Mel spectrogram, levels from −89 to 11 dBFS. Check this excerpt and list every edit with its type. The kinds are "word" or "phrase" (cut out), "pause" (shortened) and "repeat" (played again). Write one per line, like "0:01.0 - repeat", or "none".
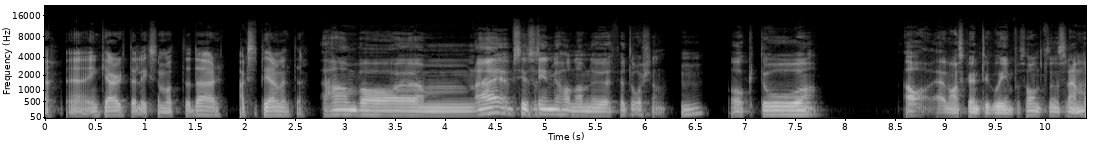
0:01.8 - pause
0:04.9 - phrase
0:06.6 - pause

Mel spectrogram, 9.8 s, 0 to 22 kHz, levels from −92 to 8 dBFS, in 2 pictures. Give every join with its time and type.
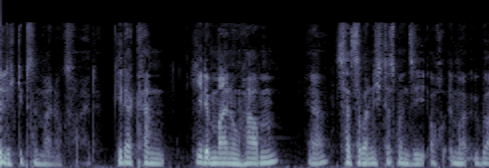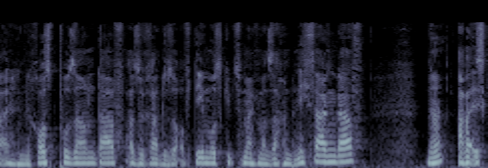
0:03.3 - pause
0:07.8 - word

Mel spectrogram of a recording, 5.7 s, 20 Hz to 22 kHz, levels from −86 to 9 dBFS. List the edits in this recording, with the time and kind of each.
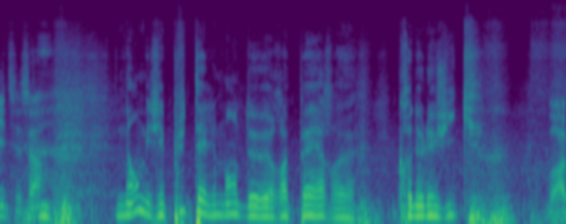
0:03.8 - pause

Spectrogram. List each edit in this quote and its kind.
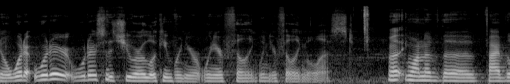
0:01.1 - word
0:01.7 - word
0:02.5 - word
0:04.0 - word

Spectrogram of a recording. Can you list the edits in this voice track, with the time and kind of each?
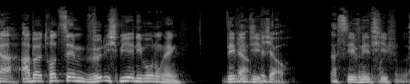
none

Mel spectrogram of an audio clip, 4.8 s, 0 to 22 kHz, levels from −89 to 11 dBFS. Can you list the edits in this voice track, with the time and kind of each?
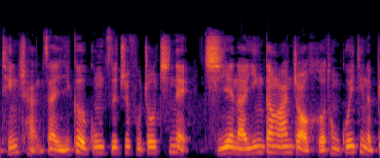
0:02.4 - pause

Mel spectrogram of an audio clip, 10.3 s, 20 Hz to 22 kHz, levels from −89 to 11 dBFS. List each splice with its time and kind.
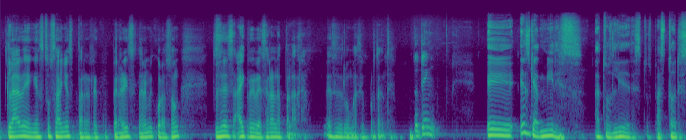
0:01.1 - word
0:03.7 - word
0:06.1 - pause
0:07.9 - word
0:08.8 - pause

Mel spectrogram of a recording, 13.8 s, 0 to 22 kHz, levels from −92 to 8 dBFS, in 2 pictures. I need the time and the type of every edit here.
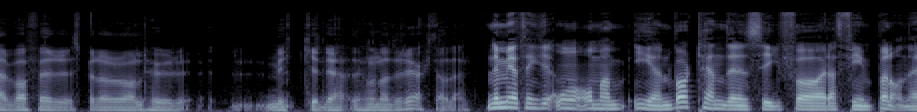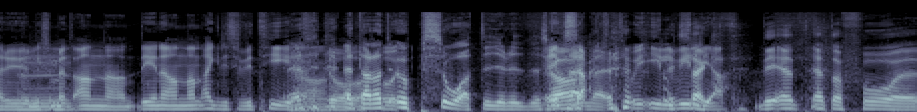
0:04.2 - word

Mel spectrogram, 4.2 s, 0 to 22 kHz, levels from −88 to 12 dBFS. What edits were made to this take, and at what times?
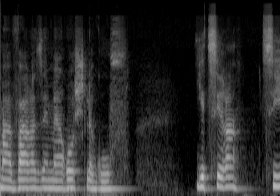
none

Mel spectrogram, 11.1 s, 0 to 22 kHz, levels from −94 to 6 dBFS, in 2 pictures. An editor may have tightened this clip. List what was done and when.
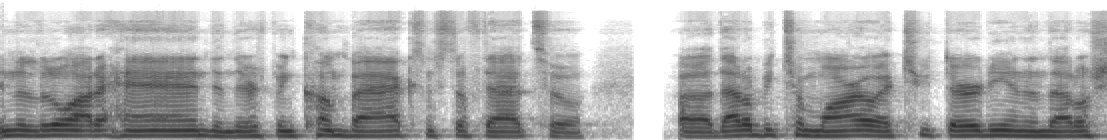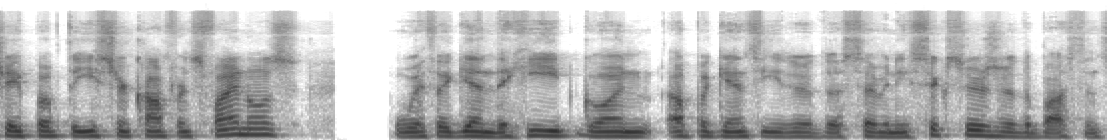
0:02.4 - word

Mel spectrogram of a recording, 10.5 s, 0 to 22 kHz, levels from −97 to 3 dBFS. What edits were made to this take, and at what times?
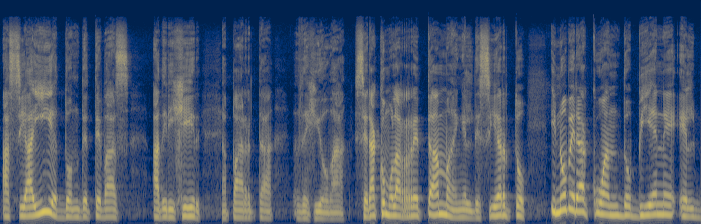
0:03.3 - phrase
0:05.3 - pause

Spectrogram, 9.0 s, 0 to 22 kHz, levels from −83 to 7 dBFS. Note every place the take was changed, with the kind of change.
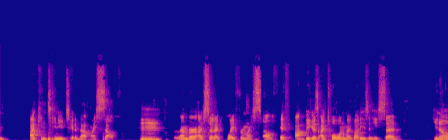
0:01.4 - word
0:05.6 - pause

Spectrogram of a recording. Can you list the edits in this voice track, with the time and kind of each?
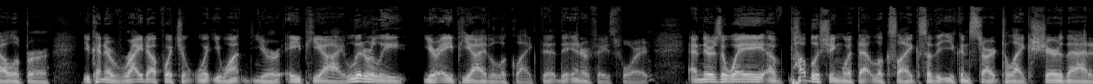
none

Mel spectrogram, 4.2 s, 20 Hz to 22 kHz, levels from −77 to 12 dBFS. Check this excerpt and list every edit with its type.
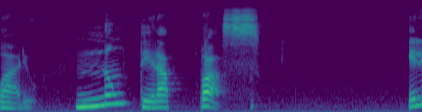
none

